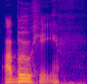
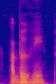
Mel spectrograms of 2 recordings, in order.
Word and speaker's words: Ogbuehi: also signed tackle Cedric abuhi that's who you pronounced his name I looked that one up because you look at it and you're like excuse me abuki is his name so the dolphins go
